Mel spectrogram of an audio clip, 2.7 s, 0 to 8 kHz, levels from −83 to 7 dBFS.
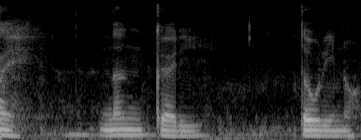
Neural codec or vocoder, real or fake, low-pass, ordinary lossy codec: codec, 16 kHz, 4 kbps, X-Codec, HuBERT features, trained on LibriSpeech; fake; 7.2 kHz; none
